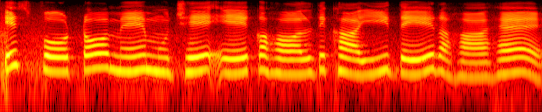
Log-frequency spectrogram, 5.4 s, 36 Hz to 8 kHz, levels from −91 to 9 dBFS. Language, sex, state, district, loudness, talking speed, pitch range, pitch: Hindi, female, Madhya Pradesh, Katni, -19 LUFS, 110 wpm, 230-275 Hz, 250 Hz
